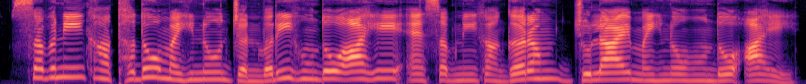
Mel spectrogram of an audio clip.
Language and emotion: Sindhi, neutral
